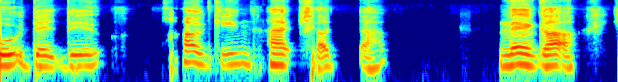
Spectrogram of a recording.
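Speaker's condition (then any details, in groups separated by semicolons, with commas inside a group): Brain lesion disability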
